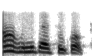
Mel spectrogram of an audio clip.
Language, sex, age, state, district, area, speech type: Assamese, female, 18-30, Assam, Charaideo, urban, conversation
